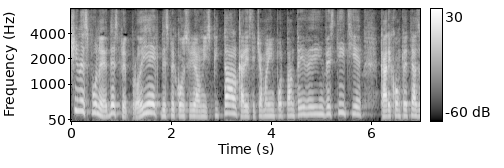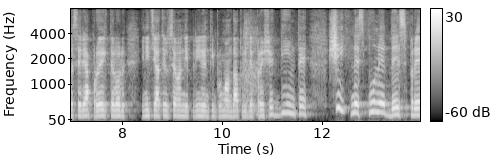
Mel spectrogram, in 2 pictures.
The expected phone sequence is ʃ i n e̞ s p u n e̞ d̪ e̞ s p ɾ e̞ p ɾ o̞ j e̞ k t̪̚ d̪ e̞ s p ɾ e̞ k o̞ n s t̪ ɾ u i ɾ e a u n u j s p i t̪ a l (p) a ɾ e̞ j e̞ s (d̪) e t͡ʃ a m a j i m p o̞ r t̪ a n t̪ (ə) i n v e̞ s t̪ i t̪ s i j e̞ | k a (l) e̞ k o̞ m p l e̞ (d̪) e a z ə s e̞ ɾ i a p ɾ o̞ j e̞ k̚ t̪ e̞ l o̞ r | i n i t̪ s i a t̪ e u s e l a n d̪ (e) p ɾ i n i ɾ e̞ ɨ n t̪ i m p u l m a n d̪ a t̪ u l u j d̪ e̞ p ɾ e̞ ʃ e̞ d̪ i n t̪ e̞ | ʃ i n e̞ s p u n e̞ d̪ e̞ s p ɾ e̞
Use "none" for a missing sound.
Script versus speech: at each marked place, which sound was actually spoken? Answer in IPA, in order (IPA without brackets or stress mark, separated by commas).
k, t̪, ə, ɾ, t̪, e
